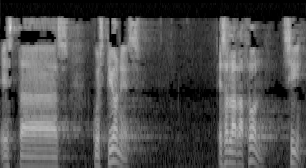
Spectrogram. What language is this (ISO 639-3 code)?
spa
